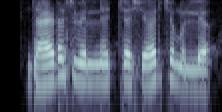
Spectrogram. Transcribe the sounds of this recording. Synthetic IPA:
d͡zʱajɽəsʋelnjat͡ɕjaɕəɦəɾt͡ɕamuljə

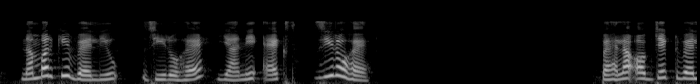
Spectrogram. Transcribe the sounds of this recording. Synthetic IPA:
nɐ̃mbəɾkiʋɛːljuː | ziːɾoɦɛjaːniʔɛːks | ziːɾoɦɛː | pɛɦlaʔɔːb̚d͡ʒek̚ʈʋɛːl

